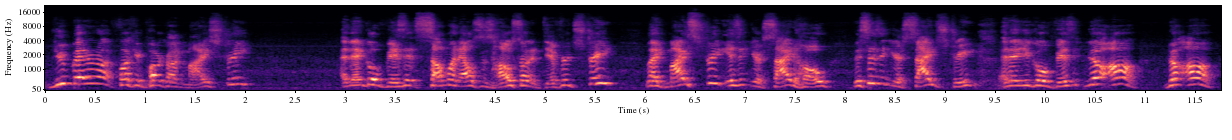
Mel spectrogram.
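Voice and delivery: hammed-up outrage at a trespasser; mock indignant rant. Homeowner warning drivers off his street, mock indignant. Ranting at people parking there.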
